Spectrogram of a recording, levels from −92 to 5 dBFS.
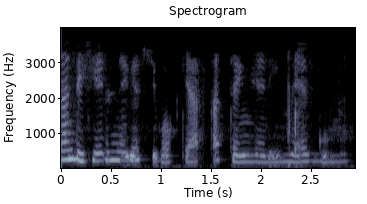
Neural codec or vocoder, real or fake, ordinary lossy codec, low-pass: none; real; MP3, 24 kbps; 3.6 kHz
